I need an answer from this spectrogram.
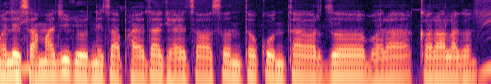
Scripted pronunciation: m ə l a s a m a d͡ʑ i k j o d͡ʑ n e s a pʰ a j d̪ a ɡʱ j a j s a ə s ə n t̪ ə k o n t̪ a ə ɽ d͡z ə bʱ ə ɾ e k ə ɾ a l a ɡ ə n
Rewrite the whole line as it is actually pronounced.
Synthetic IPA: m ə l e s a m a d͡ʑ i k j o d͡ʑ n e t͡s a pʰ a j d̪ a ɡʱ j a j t͡s a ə s ə n t̪ ə k o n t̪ a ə ɾ d͡z ə bʱ ə ɾ a k ə ɾ a l a ɡ ə n

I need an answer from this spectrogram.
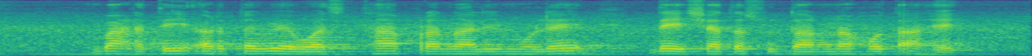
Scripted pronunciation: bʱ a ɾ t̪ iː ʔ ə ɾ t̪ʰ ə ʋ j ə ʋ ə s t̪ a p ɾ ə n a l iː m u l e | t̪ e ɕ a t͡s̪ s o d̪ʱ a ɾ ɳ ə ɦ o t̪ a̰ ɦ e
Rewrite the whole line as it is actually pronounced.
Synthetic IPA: bʱ a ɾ t̪ iː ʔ ə ɾ t̪ʰ ə ʋ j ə ʋ ə s t̪ʰ a p ɾ ə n a l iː m u l e | d̪ e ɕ a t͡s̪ s u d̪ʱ a ɾ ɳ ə ɦ o t̪ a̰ ɦ e

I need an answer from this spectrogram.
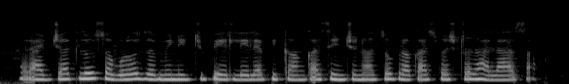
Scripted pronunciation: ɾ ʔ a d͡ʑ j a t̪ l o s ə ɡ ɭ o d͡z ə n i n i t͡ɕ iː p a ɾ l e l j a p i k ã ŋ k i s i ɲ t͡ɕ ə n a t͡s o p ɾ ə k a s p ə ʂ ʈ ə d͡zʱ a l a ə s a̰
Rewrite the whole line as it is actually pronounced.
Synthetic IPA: ɾ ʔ a d͡ʑ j a t̪ l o s ə ɡ ɭ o d͡z ə m i n i t͡ɕ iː p e ɾ l e l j a p i k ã ŋ k a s i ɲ t͡ɕ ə n a t͡s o p ɾ ə k a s p ə ʂ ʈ ə d͡zʱ a l a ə s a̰

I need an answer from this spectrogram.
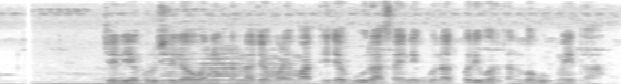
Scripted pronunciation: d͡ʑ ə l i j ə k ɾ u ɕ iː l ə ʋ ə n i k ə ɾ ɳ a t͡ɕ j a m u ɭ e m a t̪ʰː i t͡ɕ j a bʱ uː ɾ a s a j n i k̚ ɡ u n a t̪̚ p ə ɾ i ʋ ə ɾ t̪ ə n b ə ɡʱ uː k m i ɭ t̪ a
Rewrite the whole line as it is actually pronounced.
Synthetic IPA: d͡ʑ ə l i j ə k ɾ u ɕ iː l ə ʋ ə n i k ə ɾ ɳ a t͡ɕ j a m u ɭ e m a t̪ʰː i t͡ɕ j a bʱ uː ɾ a s a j n i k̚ ɡ u n a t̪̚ p ə ɾ i ʋ ə ɾ t̪ ə n b ə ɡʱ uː k m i ɭ t̪ a

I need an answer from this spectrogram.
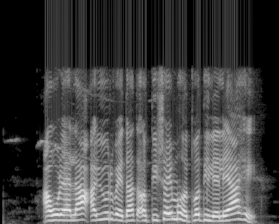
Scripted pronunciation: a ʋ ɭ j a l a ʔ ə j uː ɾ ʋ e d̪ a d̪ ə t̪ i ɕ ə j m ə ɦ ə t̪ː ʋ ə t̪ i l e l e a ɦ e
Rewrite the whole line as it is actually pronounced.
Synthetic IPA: a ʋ ɭ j a l a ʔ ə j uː ɾ ʋ e d̪ a t̪ ə t̪ i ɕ ə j m ə ɦ ə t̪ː ʋ ə d̪ i l e l e a ɦ e

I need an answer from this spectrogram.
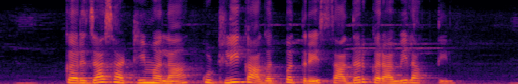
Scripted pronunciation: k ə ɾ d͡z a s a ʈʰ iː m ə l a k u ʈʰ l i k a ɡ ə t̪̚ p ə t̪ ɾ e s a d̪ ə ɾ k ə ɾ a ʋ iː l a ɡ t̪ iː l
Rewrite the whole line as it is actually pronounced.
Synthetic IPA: k ə ɾ d͡z a s a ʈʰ iː m ə l a k u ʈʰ l iː k a ɡ ə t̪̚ p ə t̪ ɾ e s a d̪ ə ɾ k ə ɾ a ʋ iː l a ɡ t̪ iː l

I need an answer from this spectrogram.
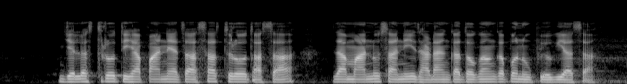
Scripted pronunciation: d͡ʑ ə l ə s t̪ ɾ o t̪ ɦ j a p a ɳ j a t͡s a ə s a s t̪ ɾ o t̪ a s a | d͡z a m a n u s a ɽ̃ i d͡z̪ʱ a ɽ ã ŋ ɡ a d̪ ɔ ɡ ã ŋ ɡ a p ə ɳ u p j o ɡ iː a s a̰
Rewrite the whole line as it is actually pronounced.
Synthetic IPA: d͡ʑ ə l ə s t̪ ɾ o t̪ ɦ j a p a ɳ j a t͡s a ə s a s t̪ ɾ o t̪ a s a | d͡z a m a n u s a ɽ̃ i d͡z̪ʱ a ɽ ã ŋ k a d̪ ɔ ɡ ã ŋ k a p ə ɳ u p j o ɡ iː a s a̰

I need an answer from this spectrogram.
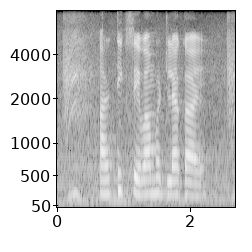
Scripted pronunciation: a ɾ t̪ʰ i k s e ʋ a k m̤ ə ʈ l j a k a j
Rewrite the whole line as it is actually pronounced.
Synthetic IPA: a ɾ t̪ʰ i k s e ʋ a m̤ ə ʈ l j a k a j

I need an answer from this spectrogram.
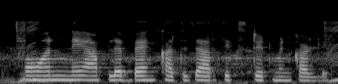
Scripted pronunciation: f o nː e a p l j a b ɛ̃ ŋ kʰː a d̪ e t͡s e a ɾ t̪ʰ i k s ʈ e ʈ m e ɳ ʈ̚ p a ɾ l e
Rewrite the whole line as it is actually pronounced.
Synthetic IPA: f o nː e a p l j a b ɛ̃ ŋ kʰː a t̪ e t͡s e a ɾ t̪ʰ i k s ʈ e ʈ m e ɳ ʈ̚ k a ɽ l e

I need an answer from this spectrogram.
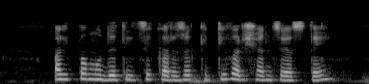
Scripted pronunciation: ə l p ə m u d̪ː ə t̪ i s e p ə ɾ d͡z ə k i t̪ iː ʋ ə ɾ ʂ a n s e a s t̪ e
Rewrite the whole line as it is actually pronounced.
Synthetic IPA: ə l p ə m u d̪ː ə t̪ i t͡s e k ə ɾ d͡z ə k i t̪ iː ʋ ə ɾ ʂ a n t͡s e ə s t̪ e

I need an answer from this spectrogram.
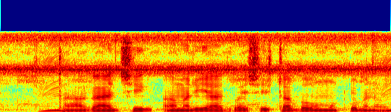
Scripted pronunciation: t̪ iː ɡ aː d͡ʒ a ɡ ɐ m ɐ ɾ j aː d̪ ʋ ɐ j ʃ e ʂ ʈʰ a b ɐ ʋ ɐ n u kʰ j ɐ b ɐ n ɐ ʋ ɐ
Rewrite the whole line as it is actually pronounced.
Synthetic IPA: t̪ aː ɡ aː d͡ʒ i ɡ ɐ m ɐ ɾ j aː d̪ ʋ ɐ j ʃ i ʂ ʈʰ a b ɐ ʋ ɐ m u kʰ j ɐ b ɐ n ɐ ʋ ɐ

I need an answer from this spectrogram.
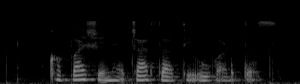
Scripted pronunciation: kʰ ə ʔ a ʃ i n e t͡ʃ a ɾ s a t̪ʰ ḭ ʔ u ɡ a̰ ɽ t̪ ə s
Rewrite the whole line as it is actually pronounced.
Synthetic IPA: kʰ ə p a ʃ i n e t͡ʃ a ɾ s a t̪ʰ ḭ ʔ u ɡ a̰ ɽ t̪ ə s

